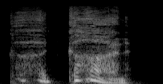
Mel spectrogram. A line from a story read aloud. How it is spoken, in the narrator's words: Anita whispered shakily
